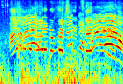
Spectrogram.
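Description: High-pitched young voices squealing and calling out in rising and falling cries, one of them held as a long note, with wind rumbling on the microphone.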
